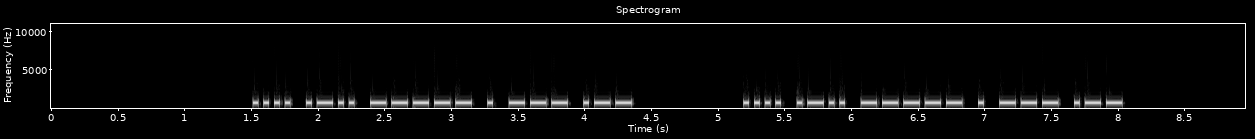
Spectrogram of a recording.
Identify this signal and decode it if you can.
Morse code, heard as a keyed tone, about 30 wpm, 700 Hz. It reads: HL0EOW HL0EOW
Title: DXCC-100 Call Signs - 6 Characters - Repeated 2x - 30wpm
